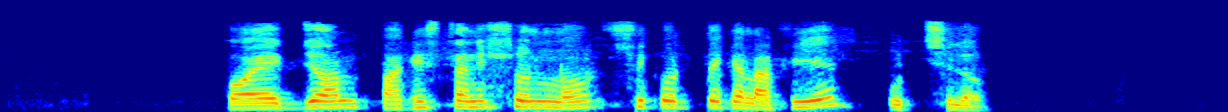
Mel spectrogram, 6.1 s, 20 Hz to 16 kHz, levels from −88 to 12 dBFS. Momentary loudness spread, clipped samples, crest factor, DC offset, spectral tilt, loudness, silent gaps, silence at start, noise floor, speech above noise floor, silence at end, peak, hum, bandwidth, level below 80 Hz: 9 LU; under 0.1%; 16 dB; under 0.1%; -5.5 dB/octave; -18 LUFS; none; 1.15 s; -89 dBFS; 72 dB; 1.25 s; -2 dBFS; none; 8 kHz; -60 dBFS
